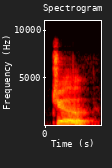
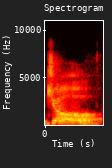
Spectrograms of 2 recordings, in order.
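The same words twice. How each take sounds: First: The vowel is replaced with a 'u' sound. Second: The vowel sounds like a standard 'o'. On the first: "they would say job" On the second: "they would not say a job"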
